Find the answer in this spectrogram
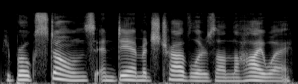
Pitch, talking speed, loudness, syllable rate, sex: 185 Hz, 180 wpm, -18 LUFS, 5.6 syllables/s, female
